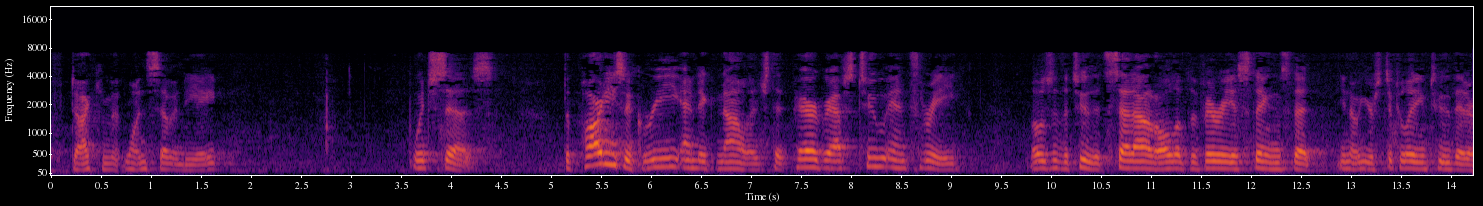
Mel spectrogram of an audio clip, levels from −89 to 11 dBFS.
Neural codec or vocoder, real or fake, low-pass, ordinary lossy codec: codec, 16 kHz in and 24 kHz out, 2.2 kbps, FireRedTTS-2 codec; fake; 7.2 kHz; MP3, 32 kbps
